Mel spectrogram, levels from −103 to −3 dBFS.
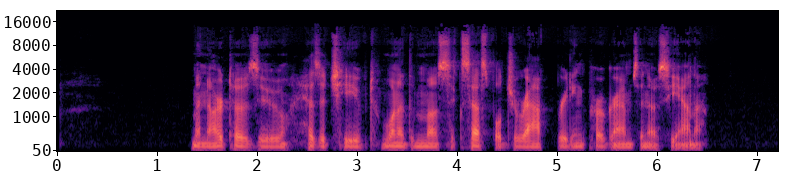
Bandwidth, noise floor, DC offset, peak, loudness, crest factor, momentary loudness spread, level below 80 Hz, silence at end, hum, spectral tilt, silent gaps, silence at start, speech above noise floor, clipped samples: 14.5 kHz; -88 dBFS; under 0.1%; -12 dBFS; -35 LUFS; 26 dB; 9 LU; -74 dBFS; 0.7 s; none; -4 dB/octave; none; 1.35 s; 52 dB; under 0.1%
